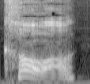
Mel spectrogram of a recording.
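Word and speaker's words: kol (חול): In other words, this Hebrew word, pronounced kol, C-H-O-L, both denotes the beginning and the secular.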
